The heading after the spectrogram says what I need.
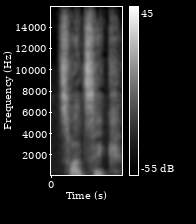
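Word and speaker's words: zwanzig: 20 which is Swansea there's two ways to pronounce that in it depends on where you are in Germany it's regionalism but you'll hear at the Swan seek Swan seek where the K sounds that's perhaps a little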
